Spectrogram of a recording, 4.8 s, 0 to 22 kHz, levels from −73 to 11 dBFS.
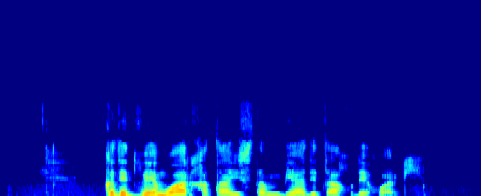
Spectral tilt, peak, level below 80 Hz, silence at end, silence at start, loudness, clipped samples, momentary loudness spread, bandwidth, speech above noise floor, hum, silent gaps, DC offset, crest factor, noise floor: -6.5 dB/octave; -2 dBFS; -60 dBFS; 0.7 s; 1.05 s; -22 LUFS; under 0.1%; 15 LU; 10.5 kHz; 48 dB; none; none; under 0.1%; 22 dB; -70 dBFS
